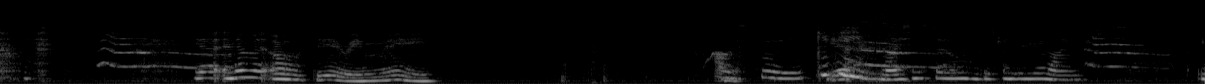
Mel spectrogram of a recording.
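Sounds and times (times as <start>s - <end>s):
cat meowing: 1.0s - 2.0s, 10.8s - 11.7s.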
